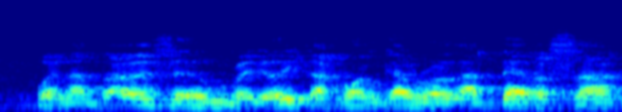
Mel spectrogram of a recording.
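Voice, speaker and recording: A man is speaking with audible room echo. There is noticeable background noise. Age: 80s+. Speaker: football club veteran supporter. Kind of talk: interview storytelling.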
